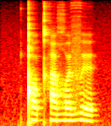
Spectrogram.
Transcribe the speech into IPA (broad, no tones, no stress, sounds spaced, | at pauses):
ǃ ɔ kʰ a ʁʷ ɛ v ɘ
